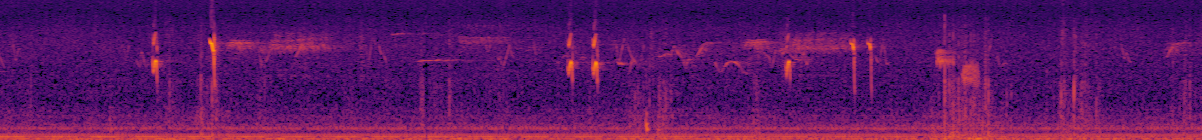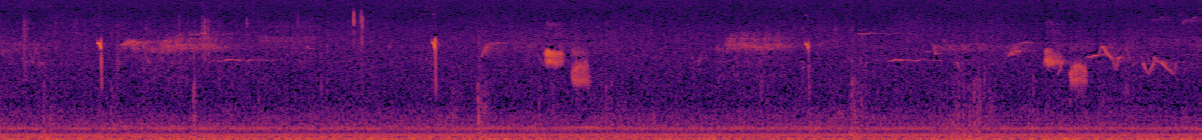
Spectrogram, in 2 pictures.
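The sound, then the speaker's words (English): A bird calls back and forth with a distant wild bird, giving many short, faint chirps scattered irregularly over a steady low hum. “Responding, I think, to a wild bird in the distance.”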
